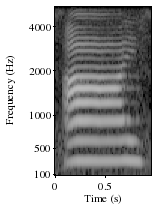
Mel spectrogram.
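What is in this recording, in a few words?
"aai1", Cantonese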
